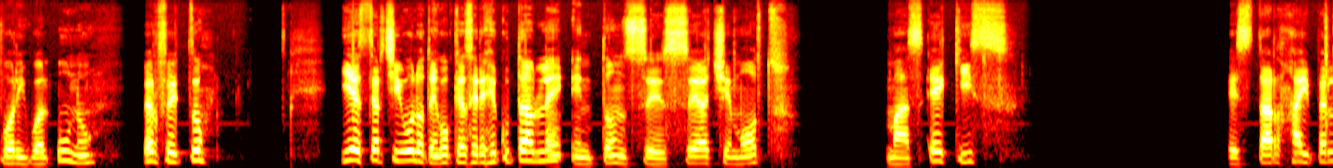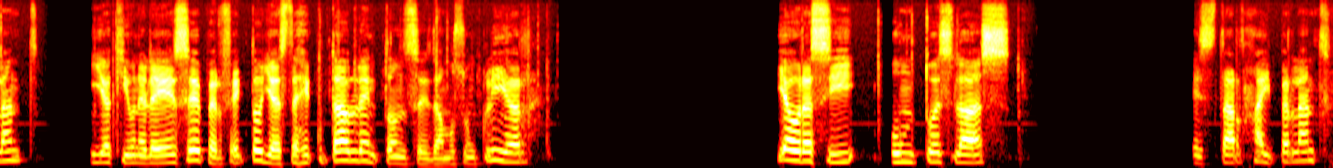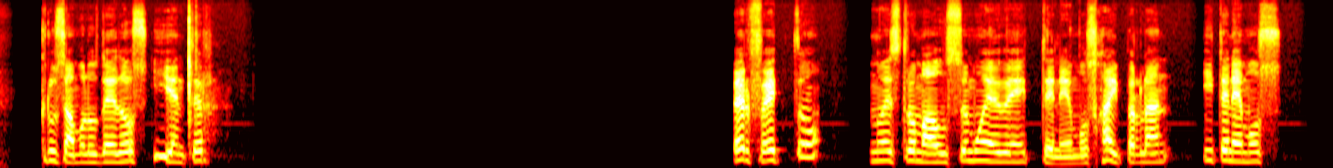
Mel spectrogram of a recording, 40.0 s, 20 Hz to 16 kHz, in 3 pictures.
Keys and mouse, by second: 6.3-12.4 typing, 13.2 Return, 13.9-14.6 typing, 16.3-21.0 typing, 22.1-24.5 typing, 24.9 Tab, 28.5 Return, 36.6 click, 37.4 click.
